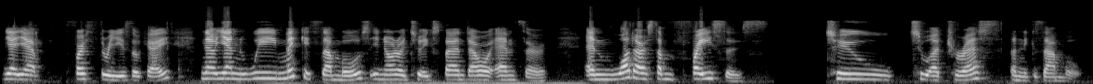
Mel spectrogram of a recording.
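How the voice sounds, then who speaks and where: A woman's voice: a little high, slow pace, fairly bright tone, no room sound. A woman with a Vietnamese accent teaching an online class, calling on students by name and explaining phrases. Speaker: English teacher. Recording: dull, lo-fi, dry call audio.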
